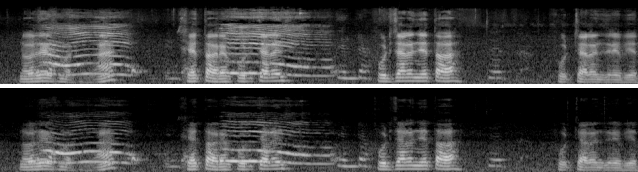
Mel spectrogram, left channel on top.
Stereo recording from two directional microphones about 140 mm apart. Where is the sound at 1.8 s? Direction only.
15° left (ahead or behind).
